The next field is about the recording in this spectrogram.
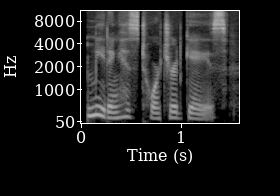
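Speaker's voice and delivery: ordinary delivery, nothing marked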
